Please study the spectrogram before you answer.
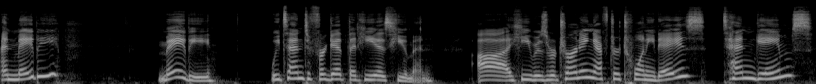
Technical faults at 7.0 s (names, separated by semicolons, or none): none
